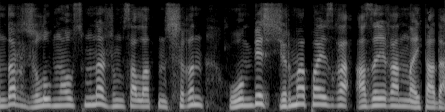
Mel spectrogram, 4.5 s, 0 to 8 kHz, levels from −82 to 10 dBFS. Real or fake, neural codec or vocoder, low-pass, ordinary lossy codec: fake; codec, 16 kHz, 4 kbps, FunCodec, trained on LibriTTS, 50 frames a second; 7.2 kHz; AAC, 48 kbps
